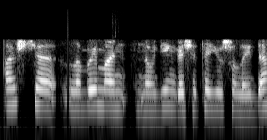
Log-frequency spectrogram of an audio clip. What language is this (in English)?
Lithuanian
